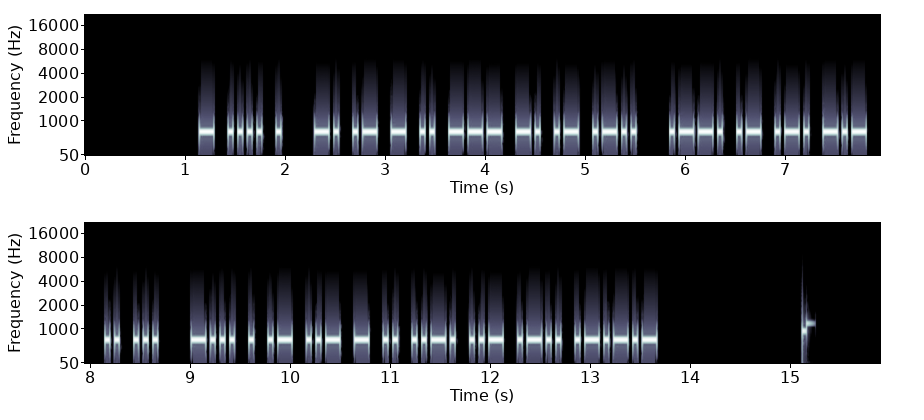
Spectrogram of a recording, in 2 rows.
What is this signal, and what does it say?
Morse code, heard as a keyed tone, about 25 wpm, 700 Hz. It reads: THE NATIONAL PARK IS BEAUTIFUL.
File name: practice / 25wpm / Sentences with 2-Word Phrases - 25wpm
